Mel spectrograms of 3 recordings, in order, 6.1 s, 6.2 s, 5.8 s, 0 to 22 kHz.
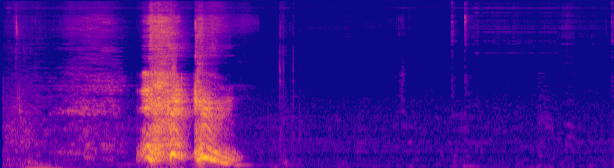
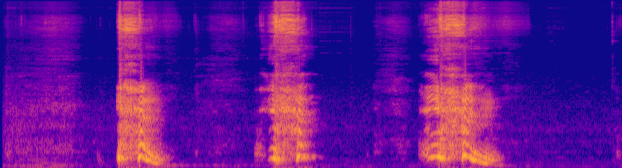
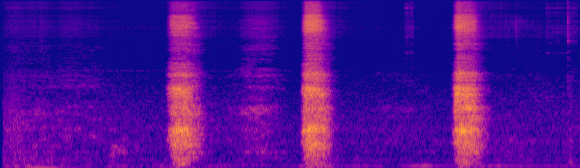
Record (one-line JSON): {"cough_length": "6.1 s", "cough_amplitude": 30779, "cough_signal_mean_std_ratio": 0.3, "three_cough_length": "6.2 s", "three_cough_amplitude": 32768, "three_cough_signal_mean_std_ratio": 0.42, "exhalation_length": "5.8 s", "exhalation_amplitude": 32768, "exhalation_signal_mean_std_ratio": 0.29, "survey_phase": "alpha (2021-03-01 to 2021-08-12)", "age": "18-44", "gender": "Male", "wearing_mask": "No", "symptom_none": true, "smoker_status": "Current smoker (1 to 10 cigarettes per day)", "respiratory_condition_asthma": false, "respiratory_condition_other": false, "recruitment_source": "REACT", "submission_delay": "1 day", "covid_test_result": "Negative", "covid_test_method": "RT-qPCR"}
